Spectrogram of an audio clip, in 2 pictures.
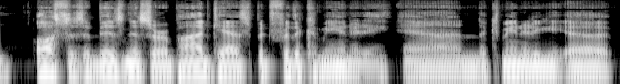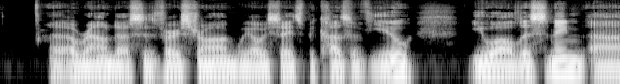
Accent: California, United States; Also, I'll be in my hometown, Central Coast, California, on November 4th and 5th

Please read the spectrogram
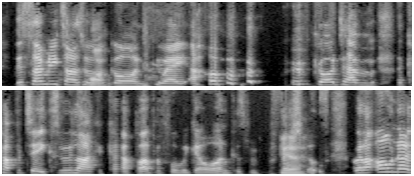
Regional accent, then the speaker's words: Australia; when I was growing up in Australia, we used to have like what's it called, yard duty

